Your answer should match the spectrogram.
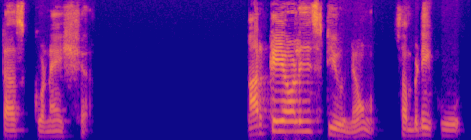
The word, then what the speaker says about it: connoisseur: It is pronounced as connoisseur.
